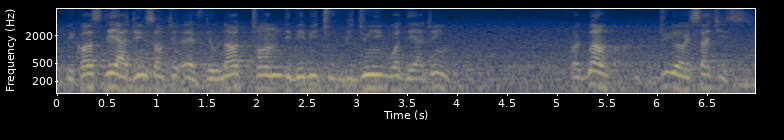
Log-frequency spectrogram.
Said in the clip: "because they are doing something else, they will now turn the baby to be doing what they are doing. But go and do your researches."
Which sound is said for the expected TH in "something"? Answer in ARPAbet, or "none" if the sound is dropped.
T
